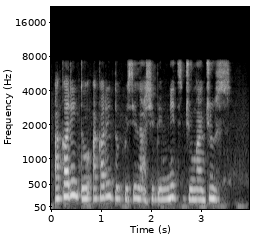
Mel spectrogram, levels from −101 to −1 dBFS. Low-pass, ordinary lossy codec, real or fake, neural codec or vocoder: 7.2 kHz; none; fake; codec, 16 kHz, 8 kbps, FreqCodec, smaller model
